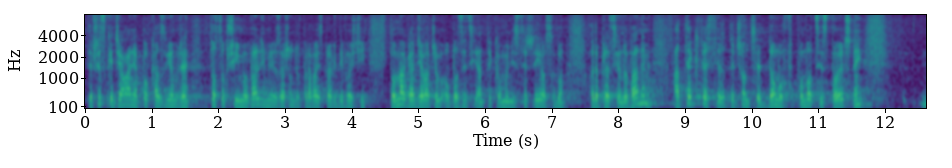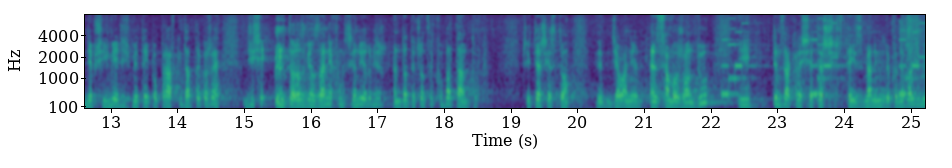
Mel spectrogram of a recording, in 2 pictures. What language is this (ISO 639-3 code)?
pol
